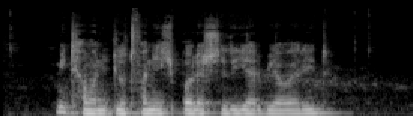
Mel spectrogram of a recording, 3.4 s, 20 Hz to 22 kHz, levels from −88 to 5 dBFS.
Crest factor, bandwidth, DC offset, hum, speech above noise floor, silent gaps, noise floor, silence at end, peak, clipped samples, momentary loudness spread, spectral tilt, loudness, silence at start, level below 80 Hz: 14 dB; 10.5 kHz; under 0.1%; none; 41 dB; none; -64 dBFS; 0.6 s; -10 dBFS; under 0.1%; 11 LU; -6.5 dB/octave; -24 LUFS; 0.45 s; -56 dBFS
